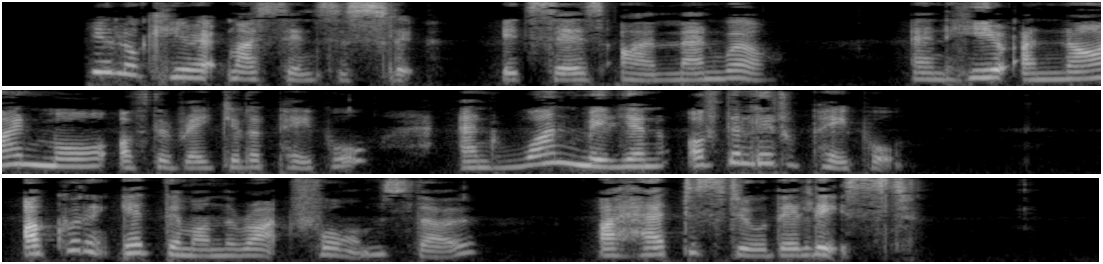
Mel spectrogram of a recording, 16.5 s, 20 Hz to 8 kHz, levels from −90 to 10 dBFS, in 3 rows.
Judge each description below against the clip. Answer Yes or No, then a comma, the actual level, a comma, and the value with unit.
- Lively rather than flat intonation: Yes, wide, 5.7 semitones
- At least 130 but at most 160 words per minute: Yes, average, 155 wpm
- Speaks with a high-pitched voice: Yes, high, 210 Hz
